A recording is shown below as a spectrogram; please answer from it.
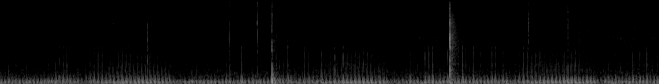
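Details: Soft, steady purr from a sleeping cat, a low vibrating hum rising and falling in slow breath cycles, with occasional snaps of a crackling fireplace.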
